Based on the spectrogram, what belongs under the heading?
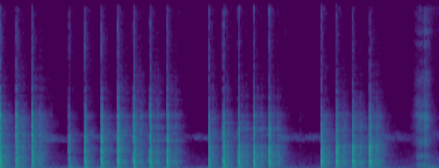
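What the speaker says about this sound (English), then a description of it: "Light tapping the sides." A hammer lightly taps fret wire into the slots of a guitar fretboard during a refret, about twenty sharp, close knocks in quick bursts of several taps separated by short pauses, with no voices.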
